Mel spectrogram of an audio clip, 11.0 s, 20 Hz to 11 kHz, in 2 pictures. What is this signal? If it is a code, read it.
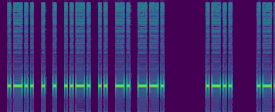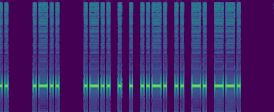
Morse code, heard as a keyed tone, about 21 wpm, 800 Hz. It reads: LEEFING L L L LEEFING
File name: Ls / Single L m3s / Single L @20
